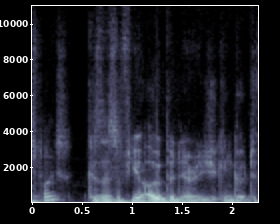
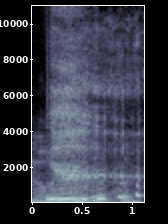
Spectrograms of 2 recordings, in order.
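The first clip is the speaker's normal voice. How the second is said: laughing; 5 dB louder, slower than usual. Retold or imitated. Joking self-quote with laugh.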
